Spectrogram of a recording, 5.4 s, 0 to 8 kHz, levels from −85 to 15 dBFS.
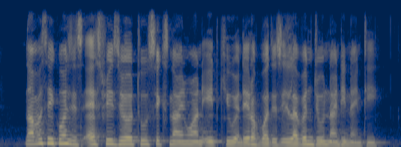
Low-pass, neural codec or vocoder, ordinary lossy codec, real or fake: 7.2 kHz; none; none; real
